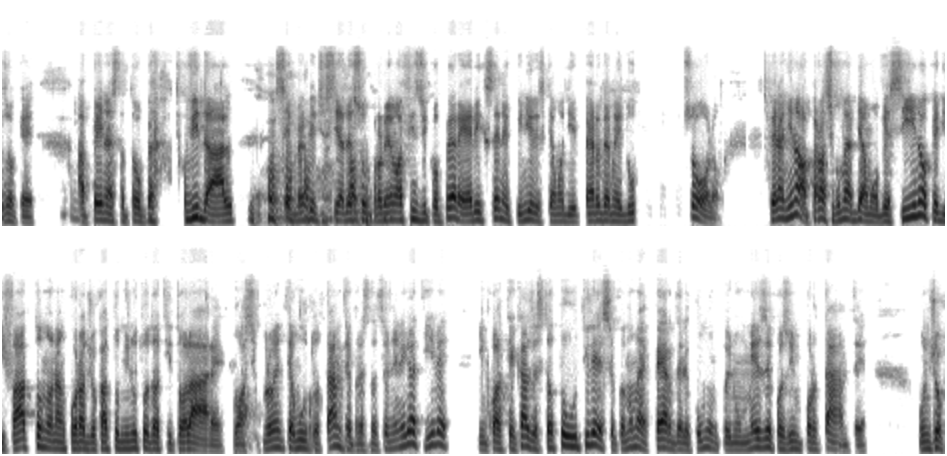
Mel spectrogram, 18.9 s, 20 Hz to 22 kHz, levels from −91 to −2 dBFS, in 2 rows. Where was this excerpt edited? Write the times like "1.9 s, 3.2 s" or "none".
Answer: 7.4 s, 11.7 s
